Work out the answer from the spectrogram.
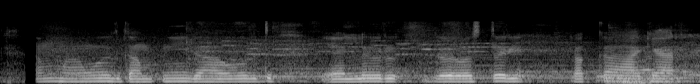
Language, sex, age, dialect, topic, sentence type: Kannada, male, 18-24, Northeastern, banking, statement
